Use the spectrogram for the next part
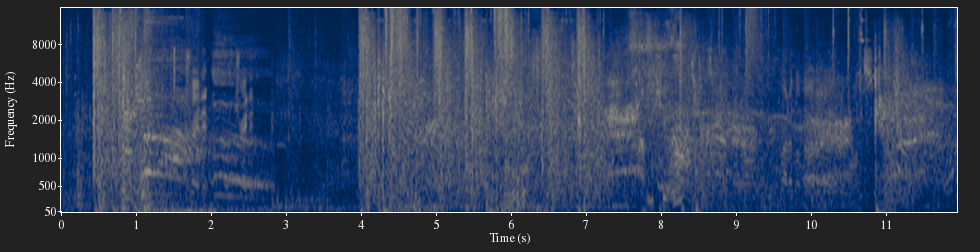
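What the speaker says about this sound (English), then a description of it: "Where are they shooting from?" Rapid gunshots and bursts of gunfire crack in close succession during a Hunt: Showdown firefight, with a loud jump in intensity partway through and players talking excitedly over the shooting.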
